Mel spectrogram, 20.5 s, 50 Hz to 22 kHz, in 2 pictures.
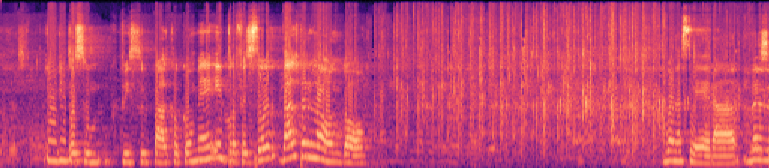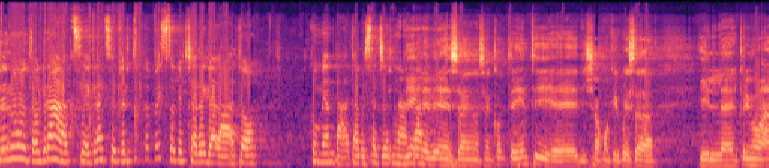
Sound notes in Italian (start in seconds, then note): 4.6 Applauso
